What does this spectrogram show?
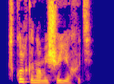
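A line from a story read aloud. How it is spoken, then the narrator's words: Plain. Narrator (Russian): спросила у водителя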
